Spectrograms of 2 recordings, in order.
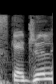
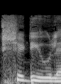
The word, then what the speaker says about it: schedule: because uh, अंग्रेजी में दो प्रोनाउंसिएशन इसकी एक स्केड्यूल है और एक शेड्यूल है बट द वर्ड द बेहतर प्रोनाउंसिएशन इज स्केड्यूल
